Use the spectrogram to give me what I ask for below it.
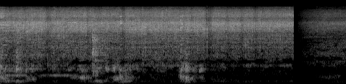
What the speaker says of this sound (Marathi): कट केलेला कांदा आपण हे लालसर होईपर्यंत आपण व्यवस्थित फ्राय करून घेऊयात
